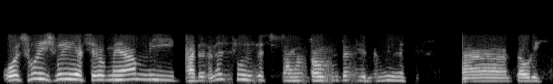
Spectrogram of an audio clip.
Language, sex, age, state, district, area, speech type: Manipuri, male, 60+, Manipur, Thoubal, rural, conversation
